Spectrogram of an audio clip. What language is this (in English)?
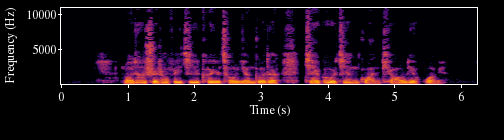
Chinese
